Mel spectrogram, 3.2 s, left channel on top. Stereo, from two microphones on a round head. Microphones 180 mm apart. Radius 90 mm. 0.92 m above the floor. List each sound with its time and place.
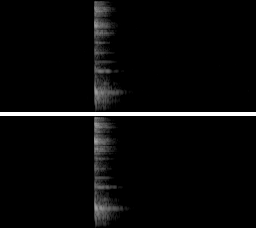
1.2 s a cowbell: 15° right (ahead or behind), 0.7 m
